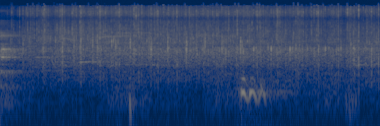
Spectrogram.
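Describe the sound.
An audience claps continuously for several seconds, a dense, steady wash of hand claps at an even loudness, with a faint voice rising briefly beneath it.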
